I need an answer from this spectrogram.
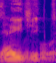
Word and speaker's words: Zajikc: So they think the J is silent. But Czechoslovakian is Zajikc.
